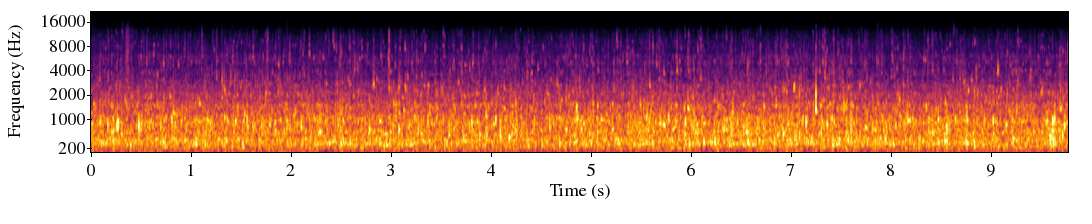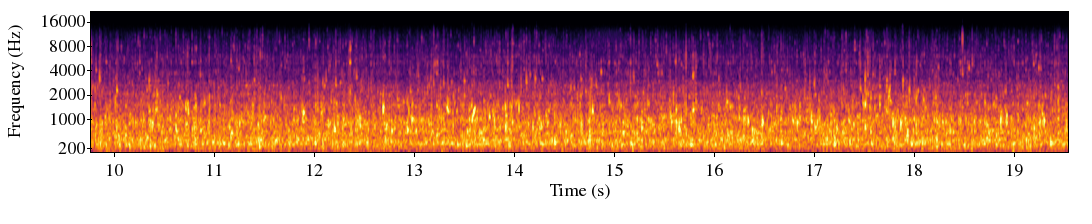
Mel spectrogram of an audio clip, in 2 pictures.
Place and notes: Lithuania, Utena, soundwalk
everything is frozen: cracking, moaning trees in wind, little river in the valley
